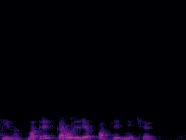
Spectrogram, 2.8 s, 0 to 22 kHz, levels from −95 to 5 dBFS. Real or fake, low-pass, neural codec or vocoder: real; 3.6 kHz; none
